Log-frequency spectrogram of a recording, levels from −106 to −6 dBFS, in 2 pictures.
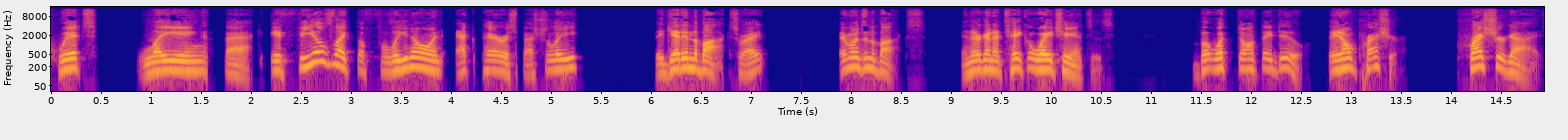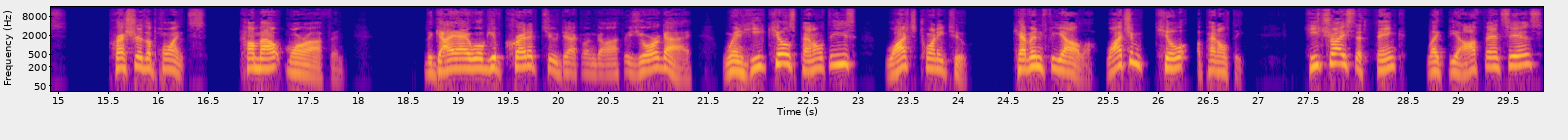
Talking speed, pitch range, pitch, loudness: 160 wpm, 150-195 Hz, 175 Hz, -26 LUFS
